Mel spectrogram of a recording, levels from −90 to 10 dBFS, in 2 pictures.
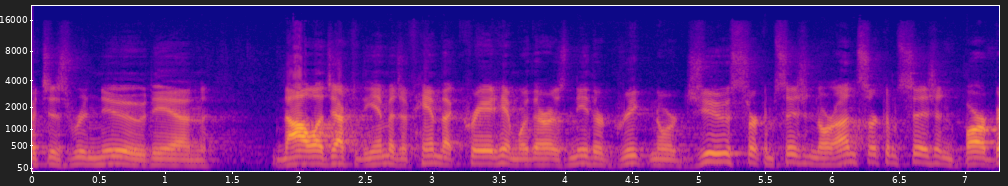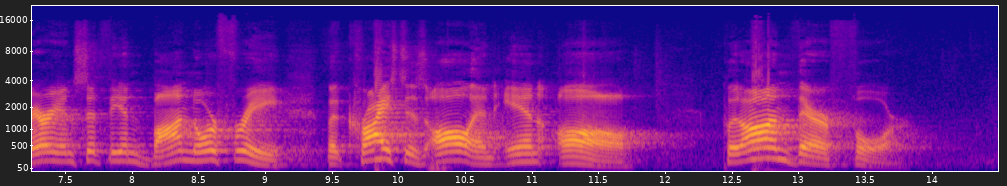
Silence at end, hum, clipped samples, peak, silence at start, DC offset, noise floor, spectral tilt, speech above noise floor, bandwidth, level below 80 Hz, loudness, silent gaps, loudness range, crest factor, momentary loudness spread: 0.7 s; none; under 0.1%; 0 dBFS; 0 s; under 0.1%; -59 dBFS; -4.5 dB/octave; 41 dB; 15.5 kHz; -68 dBFS; -17 LUFS; none; 10 LU; 18 dB; 17 LU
